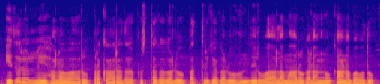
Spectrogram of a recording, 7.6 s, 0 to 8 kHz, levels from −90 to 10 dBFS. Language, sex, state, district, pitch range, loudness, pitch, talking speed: Kannada, male, Karnataka, Bangalore, 105-110 Hz, -18 LUFS, 105 Hz, 65 wpm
